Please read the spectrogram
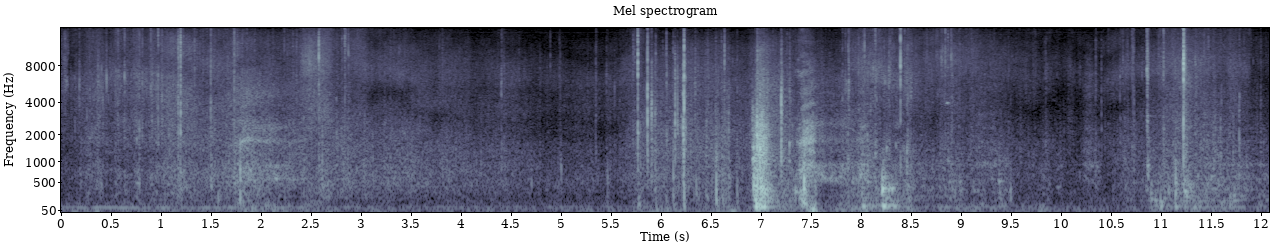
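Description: Cut brush and leafy branches rustling, crackling and scraping as they are gathered up, dragged over grass and heaved onto a trailer, with footsteps. The loudest crackle of branches comes about seven seconds in.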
